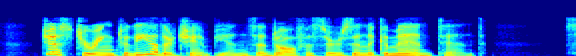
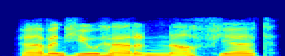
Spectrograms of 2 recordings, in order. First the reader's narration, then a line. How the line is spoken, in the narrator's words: Nathan groaned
